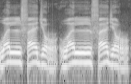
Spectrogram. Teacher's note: থেমে যাওয়ার কারণে আমরা র সাকিন পূর্বে সাকিন ইয়া ছাড়া অন্য এবং তার পূর্বে জবর থাকায় ভারী করব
